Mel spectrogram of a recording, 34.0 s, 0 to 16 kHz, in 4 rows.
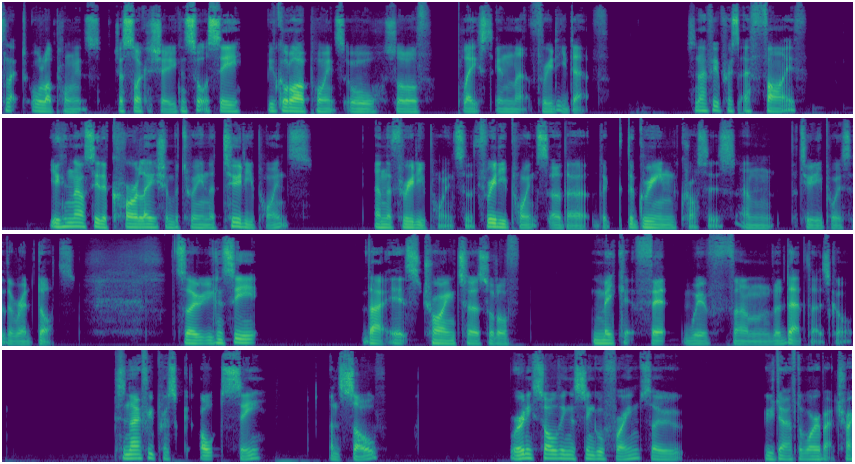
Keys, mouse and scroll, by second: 7.2 F5, 28.1 alt+c.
